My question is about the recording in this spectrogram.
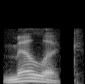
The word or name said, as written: melic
